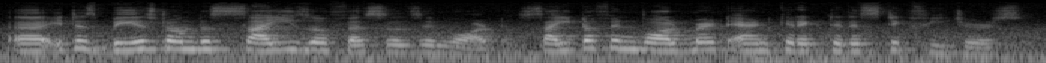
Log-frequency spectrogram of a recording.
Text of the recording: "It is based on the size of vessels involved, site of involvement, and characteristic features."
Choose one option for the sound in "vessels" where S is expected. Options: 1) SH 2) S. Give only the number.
2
